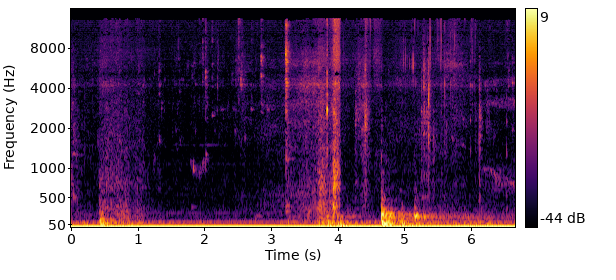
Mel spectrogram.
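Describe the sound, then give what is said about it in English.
2004-vintage wine pours steadily into a glass, gurgling and dripping for several seconds, with a few small clinks and splashes partway through; no one speaks. “I brought the 2004, which is the same vintage as Guy and Kathleen brought. This is, let me give you a taste of this.”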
